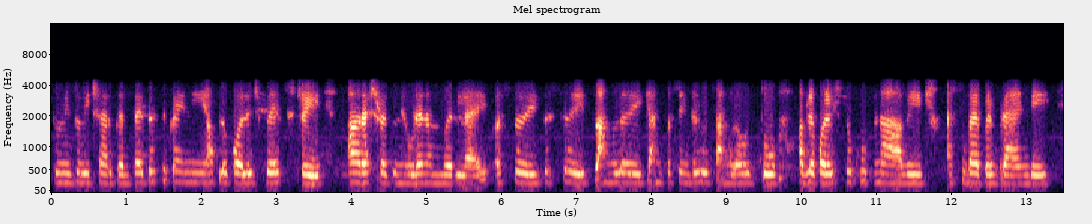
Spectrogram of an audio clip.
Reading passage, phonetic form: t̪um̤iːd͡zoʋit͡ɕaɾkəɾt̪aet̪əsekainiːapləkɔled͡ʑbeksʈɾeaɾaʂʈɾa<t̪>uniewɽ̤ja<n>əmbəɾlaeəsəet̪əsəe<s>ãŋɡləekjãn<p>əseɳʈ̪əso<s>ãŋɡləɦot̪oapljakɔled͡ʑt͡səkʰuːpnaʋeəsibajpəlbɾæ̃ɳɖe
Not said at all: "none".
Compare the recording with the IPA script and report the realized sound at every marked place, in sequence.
t̪, n, t͡s, p, t͡s

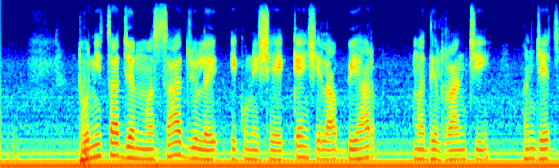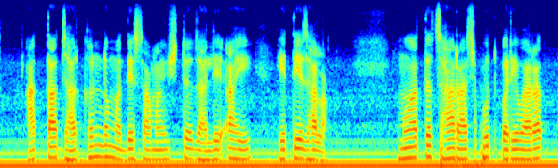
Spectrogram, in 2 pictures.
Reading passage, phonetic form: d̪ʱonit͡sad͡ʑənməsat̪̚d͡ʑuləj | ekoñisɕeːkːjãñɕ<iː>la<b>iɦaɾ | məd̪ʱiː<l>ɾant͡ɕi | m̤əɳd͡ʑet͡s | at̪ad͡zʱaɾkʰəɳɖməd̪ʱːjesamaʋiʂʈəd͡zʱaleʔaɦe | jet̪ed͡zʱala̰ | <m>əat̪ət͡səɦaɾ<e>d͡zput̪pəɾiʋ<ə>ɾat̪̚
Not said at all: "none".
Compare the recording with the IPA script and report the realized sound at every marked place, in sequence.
i, b, l, m, a, a

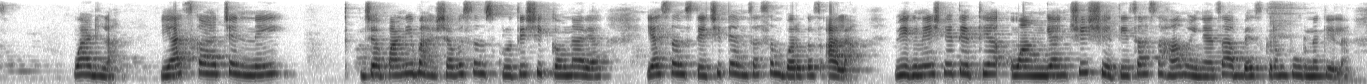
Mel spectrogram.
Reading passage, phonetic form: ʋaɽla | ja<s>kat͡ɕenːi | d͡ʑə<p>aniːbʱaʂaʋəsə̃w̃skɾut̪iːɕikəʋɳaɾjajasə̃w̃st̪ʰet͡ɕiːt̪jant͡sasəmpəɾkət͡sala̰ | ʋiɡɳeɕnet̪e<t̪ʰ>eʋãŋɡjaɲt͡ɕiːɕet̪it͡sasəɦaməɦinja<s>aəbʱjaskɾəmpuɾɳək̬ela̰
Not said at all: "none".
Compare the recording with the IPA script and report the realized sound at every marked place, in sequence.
t͡s, p, t̪ʰ, t͡s

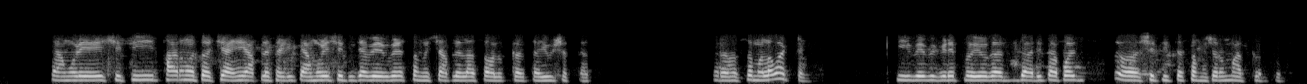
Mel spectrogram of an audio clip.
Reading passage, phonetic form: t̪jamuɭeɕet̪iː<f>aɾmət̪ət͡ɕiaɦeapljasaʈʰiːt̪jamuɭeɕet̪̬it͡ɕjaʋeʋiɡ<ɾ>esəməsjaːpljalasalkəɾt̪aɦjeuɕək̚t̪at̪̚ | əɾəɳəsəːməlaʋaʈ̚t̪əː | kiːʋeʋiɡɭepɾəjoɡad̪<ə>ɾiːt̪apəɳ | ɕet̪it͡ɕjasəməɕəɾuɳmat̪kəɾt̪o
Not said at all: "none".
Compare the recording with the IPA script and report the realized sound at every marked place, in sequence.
f, ɭ, a

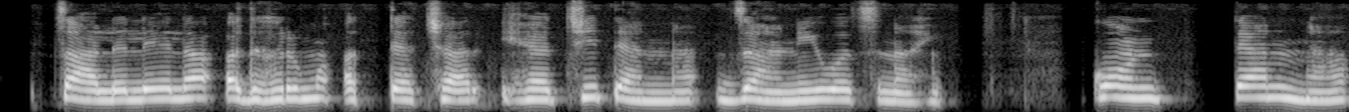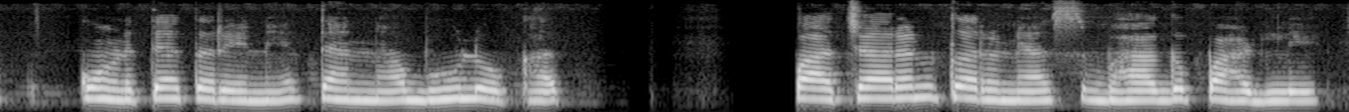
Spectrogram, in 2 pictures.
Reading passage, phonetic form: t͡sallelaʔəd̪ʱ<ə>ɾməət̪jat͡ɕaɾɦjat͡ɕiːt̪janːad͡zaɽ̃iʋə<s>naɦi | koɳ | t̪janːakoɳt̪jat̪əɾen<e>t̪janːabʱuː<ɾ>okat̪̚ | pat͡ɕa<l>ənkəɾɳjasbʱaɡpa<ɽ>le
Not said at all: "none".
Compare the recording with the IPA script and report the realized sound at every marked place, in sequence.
ə, t͡s, e, l, ɾ, ɽ

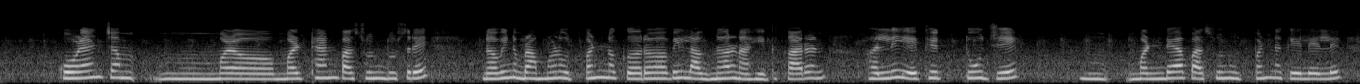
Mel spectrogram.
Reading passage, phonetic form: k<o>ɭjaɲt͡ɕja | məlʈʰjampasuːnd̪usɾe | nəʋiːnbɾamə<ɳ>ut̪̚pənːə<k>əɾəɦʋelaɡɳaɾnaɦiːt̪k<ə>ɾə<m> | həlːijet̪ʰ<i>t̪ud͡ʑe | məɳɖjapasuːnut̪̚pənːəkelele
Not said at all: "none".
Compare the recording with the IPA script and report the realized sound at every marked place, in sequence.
o, ɳ, k, a, ɳ, e

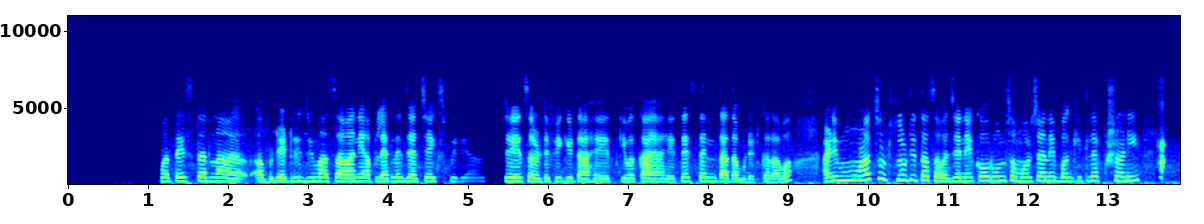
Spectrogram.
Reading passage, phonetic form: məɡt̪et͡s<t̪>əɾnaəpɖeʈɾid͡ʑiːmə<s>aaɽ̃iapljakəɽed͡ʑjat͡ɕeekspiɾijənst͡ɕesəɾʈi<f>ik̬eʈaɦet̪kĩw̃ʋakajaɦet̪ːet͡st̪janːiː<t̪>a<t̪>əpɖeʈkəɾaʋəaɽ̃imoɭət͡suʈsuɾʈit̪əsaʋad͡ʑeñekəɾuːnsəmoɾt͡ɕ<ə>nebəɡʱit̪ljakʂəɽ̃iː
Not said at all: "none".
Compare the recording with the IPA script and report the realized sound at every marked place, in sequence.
t̪, s, f, t̪, t̪, a

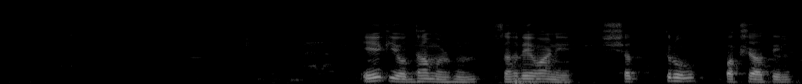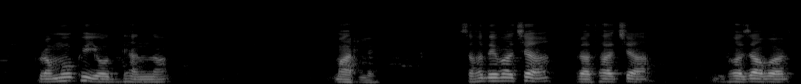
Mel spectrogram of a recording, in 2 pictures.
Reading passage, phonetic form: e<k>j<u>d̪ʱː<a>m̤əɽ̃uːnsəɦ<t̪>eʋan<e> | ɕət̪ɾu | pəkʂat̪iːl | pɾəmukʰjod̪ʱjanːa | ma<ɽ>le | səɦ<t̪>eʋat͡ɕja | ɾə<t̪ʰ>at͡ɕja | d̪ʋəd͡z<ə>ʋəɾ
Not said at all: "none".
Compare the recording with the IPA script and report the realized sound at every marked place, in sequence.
k, o, a, d̪, e, ɾ, d̪, t̪ʰ, a

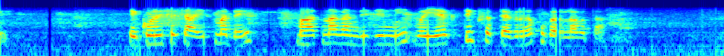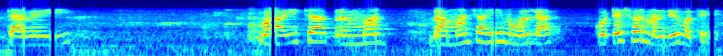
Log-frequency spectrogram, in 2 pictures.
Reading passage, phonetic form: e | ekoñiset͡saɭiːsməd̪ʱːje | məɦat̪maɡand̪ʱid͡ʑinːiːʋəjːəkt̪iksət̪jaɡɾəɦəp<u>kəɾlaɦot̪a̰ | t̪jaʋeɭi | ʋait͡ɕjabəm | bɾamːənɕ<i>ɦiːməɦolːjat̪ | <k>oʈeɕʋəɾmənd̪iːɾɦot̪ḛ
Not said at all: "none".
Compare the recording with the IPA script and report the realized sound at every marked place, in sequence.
u, a, k

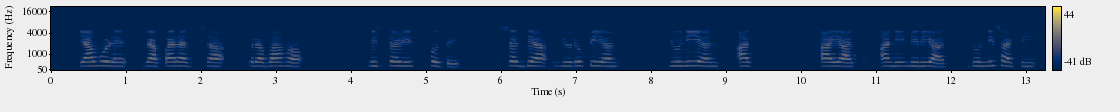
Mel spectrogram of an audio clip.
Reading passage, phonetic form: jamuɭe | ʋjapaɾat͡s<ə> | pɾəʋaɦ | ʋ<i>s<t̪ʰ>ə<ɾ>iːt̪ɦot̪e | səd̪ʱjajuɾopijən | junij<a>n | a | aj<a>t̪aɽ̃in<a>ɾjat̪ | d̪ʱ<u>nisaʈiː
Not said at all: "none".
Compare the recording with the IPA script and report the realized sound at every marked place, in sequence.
a, i, t̪, ɭ, ə, a, i, o

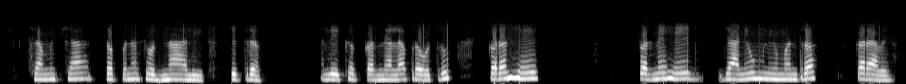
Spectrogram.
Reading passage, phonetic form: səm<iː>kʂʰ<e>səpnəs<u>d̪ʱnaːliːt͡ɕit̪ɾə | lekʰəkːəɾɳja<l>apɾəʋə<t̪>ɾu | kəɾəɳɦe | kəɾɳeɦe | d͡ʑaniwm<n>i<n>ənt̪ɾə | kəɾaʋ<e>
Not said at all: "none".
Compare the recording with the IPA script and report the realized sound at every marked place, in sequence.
i, a, o, l, t̪, n, m, e

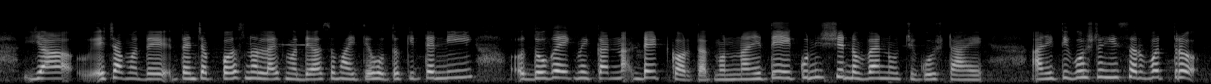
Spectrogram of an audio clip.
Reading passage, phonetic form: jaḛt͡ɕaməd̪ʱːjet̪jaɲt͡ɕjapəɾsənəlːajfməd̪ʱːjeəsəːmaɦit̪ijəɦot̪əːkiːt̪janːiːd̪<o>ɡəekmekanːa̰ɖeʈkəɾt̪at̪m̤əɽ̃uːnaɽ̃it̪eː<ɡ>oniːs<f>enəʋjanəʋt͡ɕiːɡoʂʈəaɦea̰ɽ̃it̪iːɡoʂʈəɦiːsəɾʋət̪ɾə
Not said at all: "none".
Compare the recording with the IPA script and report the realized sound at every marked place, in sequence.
o, k, ɕ

